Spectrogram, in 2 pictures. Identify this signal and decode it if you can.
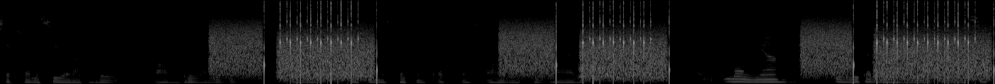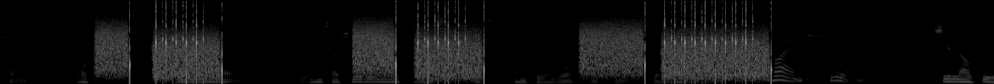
Pulse dialling, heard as a rotary dial, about 10 pulses a second, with speech in Swedish. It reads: 8 7 0 5 5 9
